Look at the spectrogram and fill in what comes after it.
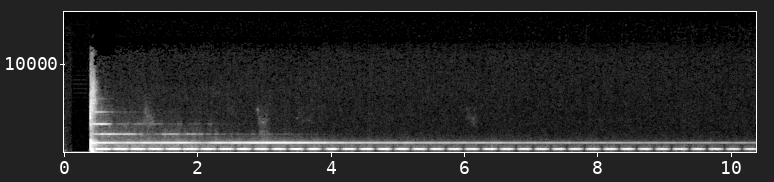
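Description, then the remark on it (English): A single bell is struck once, giving a bright attack and then a long, pure ringing tone that slowly pulses and fades while sustaining throughout, heard alone without any voices. “And so the sound of this bell just now”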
